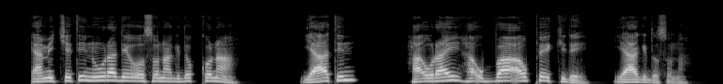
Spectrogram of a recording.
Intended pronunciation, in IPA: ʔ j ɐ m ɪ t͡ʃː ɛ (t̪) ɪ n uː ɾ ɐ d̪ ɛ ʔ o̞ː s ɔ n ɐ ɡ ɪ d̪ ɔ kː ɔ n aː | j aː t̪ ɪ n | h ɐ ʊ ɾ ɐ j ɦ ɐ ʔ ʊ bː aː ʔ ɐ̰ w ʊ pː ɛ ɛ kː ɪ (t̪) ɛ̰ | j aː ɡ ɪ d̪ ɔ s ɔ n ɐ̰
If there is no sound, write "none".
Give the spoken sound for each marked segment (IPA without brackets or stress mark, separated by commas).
t̪, d̪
